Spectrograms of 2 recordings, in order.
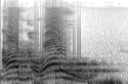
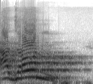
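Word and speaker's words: أجرا: Malayas alukum ajrau, jangan ajron, jauh, ajrau, ajrong. Nah, kalau ajrong ihfa, kalau ajrau baru idgham, gunanya kurang. Kenapa dibaca ajrau? Sebab ada tanwin patah, kedepannya ada huruf wa.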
